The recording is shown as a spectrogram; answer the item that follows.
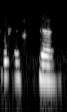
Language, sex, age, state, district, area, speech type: Bengali, female, 18-30, West Bengal, Uttar Dinajpur, urban, conversation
